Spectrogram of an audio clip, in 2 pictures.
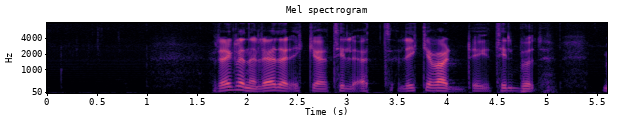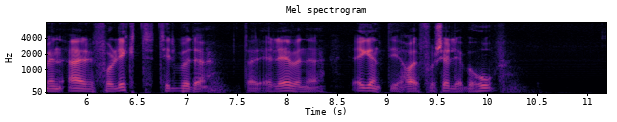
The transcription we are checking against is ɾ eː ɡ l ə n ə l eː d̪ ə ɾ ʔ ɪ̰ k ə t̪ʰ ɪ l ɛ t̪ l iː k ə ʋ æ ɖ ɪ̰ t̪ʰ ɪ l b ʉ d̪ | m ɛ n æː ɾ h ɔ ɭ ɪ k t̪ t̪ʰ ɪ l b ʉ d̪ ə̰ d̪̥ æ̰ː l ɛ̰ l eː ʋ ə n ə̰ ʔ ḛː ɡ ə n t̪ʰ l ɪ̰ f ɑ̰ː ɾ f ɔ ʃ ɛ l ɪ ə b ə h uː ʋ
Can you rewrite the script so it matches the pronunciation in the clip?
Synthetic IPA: ɾ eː ɡ l ə n ə l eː d̪ ə ɾ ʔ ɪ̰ k ə t̪ʰ ɪ l ɛ t̪ l iː k ə ʋ æ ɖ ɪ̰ t̪ʰ ɪ l b ʉ d̪ | m ɛ n æː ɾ f ɔ ɭ ɪ k t̪ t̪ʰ ɪ l b ʉ d̪ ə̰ d̪̥ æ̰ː ɾ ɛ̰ l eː ʋ ə n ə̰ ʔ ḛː ɡ ə n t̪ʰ l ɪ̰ h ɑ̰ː ɾ f ɔ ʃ ɛ l ɪ ə b ə h uː ʋ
